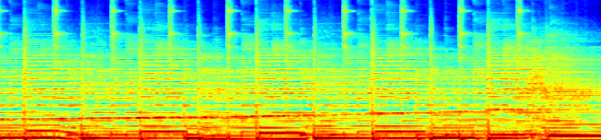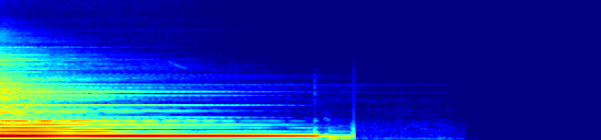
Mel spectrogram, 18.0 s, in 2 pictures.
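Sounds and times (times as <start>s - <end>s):
acoustic guitar full mix: 0.0s - 13.9s.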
